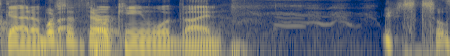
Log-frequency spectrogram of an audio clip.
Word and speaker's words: Bokeem Woodbine: Bokeem Woodbine.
